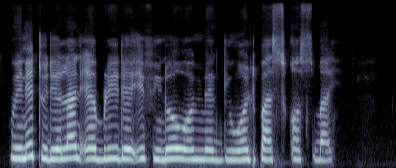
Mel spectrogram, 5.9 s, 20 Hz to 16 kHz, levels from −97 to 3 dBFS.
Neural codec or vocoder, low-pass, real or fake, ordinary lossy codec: codec, 44.1 kHz, 7.8 kbps, DAC; 14.4 kHz; fake; none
